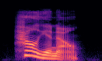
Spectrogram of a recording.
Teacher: Hear how and will just blend into one seamless sound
